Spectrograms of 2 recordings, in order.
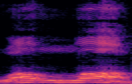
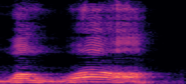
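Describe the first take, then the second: First: The l sound is held steady without movement. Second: The l sound moves, adding an extra sound effect. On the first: The speaker calls it right. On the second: The speaker calls it wrong.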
